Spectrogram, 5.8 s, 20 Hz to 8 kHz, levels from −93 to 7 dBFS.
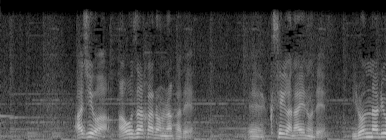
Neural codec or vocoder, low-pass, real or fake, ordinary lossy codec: none; 7.2 kHz; real; none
